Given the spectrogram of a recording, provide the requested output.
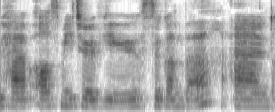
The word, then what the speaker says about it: Suganda: asked me to review suganda and i always pronounce it wrong my mom always tells me off because i call it shiganda it's like no i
